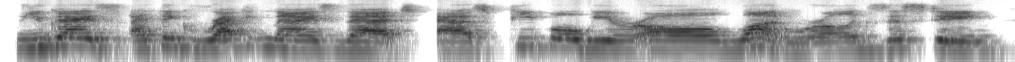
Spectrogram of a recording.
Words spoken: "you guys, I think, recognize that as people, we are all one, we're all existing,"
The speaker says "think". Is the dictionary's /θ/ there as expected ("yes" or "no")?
yes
